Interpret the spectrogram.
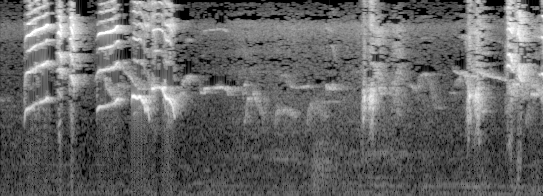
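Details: Oriental magpie-robin (kacer) singing to provoke other kacer: loud bursts of sharp downslurred whistles and high buzzy notes, a pause with soft thin whistles, then two more brief harsh bursts.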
